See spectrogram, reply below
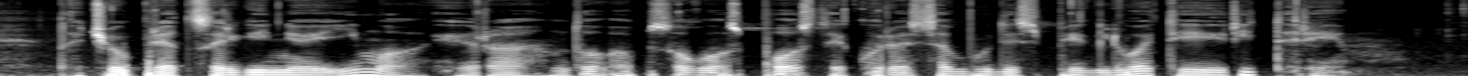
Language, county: Lithuanian, Šiauliai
